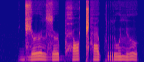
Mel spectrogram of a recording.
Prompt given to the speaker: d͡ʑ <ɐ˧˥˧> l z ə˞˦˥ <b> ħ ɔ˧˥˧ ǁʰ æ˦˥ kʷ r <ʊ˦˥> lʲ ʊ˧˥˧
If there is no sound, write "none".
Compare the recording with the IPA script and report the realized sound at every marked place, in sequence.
ə˞˧˥˧, b, u˦˥

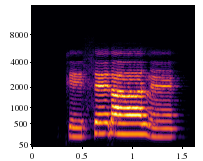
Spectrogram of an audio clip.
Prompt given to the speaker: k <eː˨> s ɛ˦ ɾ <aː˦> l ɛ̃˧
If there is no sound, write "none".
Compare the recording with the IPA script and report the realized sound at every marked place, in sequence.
e˨, aː˦

